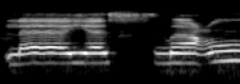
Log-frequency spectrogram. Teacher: hati-hati untuk di huruf sinnya, sukun safirkan, ya, desiskan. Jadi tidak langsung la yasma'u, tidak, tapi la yasma'u, ya.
